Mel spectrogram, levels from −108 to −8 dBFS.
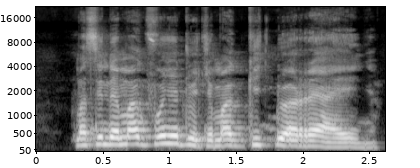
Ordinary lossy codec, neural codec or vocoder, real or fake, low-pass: none; vocoder, 44.1 kHz, 128 mel bands every 256 samples, BigVGAN v2; fake; none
